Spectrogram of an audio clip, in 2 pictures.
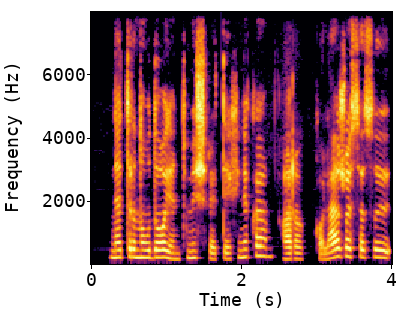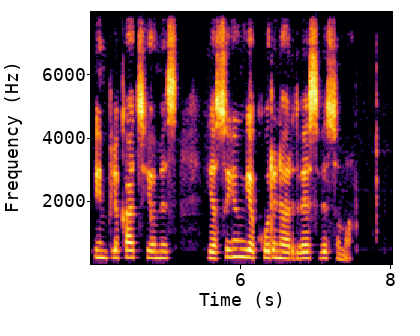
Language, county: Lithuanian, Panevėžys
